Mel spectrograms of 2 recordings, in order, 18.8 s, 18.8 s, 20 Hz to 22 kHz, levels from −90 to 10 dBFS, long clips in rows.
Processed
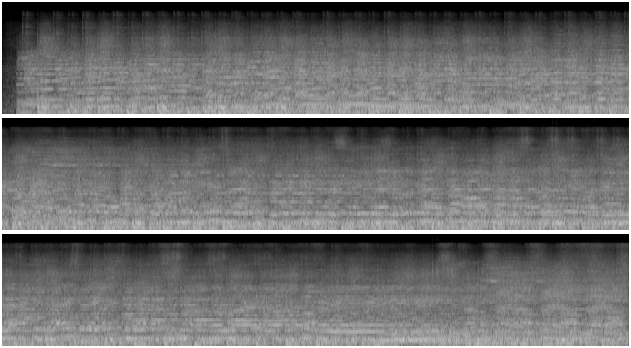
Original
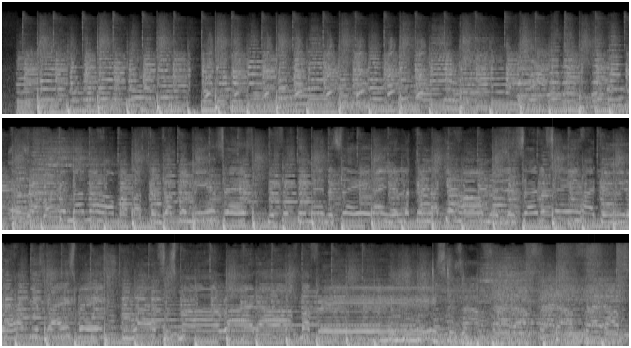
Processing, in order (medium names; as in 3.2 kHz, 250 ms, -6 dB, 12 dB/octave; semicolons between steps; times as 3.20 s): peaking EQ 13 kHz -13 dB 0.51 oct; feedback delay 457 ms, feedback 59%, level -5.5 dB; Chebyshev shaper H 3 -22 dB, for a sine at -10.5 dBFS; Schroeder reverb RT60 0.32 s, combs from 30 ms, DRR -3.5 dB; trim -2.5 dB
